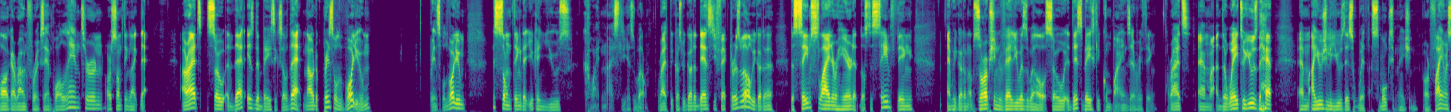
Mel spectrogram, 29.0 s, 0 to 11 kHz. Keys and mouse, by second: 5.9 middle click, 6.3 ctrl+x, 6.8 shift+a, 10.4 click, 10.6 click, 11.5 shift+middle click, 15.2-18.9 drag, 21.6 shift+middle click, 22.2 click.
